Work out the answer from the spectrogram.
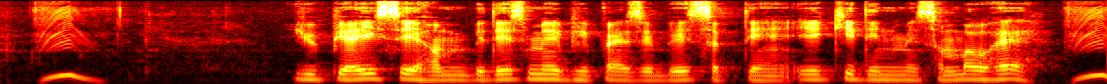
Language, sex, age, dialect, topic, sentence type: Hindi, male, 18-24, Garhwali, banking, question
